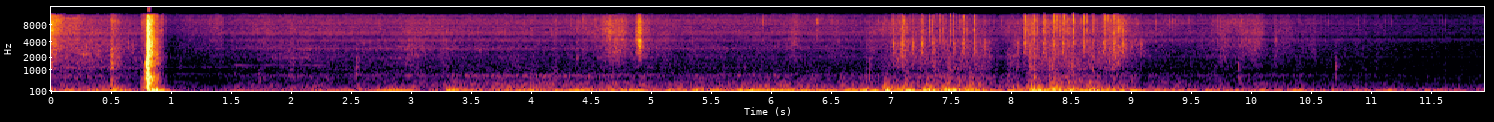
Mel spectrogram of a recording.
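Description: Inside a car with a low engine rumble, a sharp door click sounds, followed by creaks and shuffling as a student climbs out of the car to head back into school, then more rustling and mechanical handling noises.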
